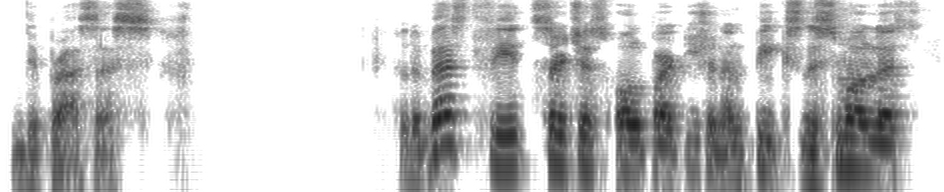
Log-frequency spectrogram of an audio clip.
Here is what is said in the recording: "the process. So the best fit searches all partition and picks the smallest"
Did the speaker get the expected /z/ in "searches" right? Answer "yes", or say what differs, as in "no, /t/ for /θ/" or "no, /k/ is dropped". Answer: no, /s/ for /z/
